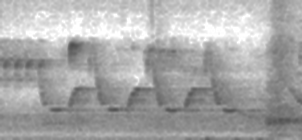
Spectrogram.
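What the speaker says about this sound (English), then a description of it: "One of them red damn birds." A red bird calls outdoors in a few repeated chirping phrases, moderately near over a quiet background.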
